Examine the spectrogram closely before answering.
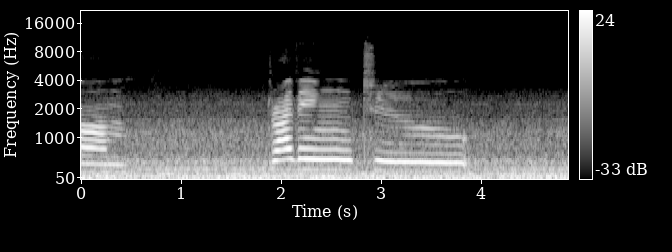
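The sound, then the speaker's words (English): A car being driven on a Monday evening, its steady low road rumble running underneath a person talking throughout. “Monday evening. I'm driving. I don't know if you can hear the noises in the background,”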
